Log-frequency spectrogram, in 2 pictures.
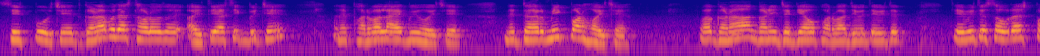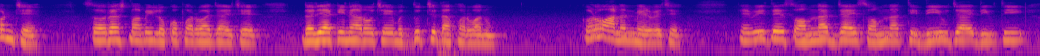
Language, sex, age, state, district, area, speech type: Gujarati, female, 60+, Gujarat, Surat, urban, spontaneous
